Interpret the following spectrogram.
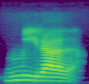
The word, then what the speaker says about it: mirada: This word mirada, because it's M-I, and for us, I is always tense. E, mirada.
